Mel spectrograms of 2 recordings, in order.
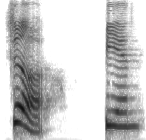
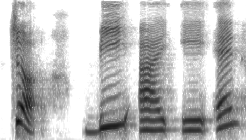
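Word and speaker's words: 这边: B, kat situ kita perlu sebut P. I-A-N, di situ kita perlu sebut yen. So, untuk ejaan di sini kita kena sebut ce, pian. Kita tak boleh sebut ce, bian. Bian tu salah.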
